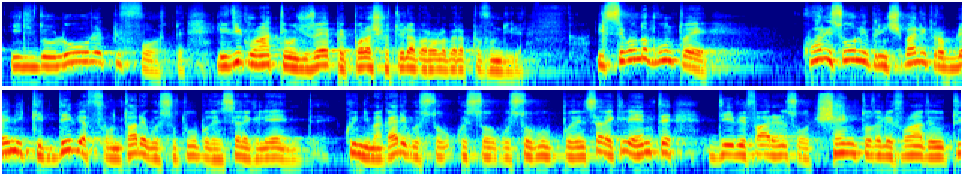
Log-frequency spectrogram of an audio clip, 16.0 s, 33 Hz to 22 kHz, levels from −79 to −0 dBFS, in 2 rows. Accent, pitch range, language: native, 135-165 Hz, Italian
